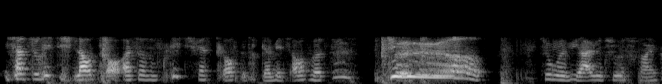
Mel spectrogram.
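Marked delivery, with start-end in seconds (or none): 3.9-4.9 loud high yell of Tür; shouted Tür. Real, not acted. Gamer yells Tür along with the chat, loud shout. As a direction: bellow it out to everyone.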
